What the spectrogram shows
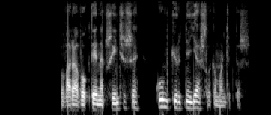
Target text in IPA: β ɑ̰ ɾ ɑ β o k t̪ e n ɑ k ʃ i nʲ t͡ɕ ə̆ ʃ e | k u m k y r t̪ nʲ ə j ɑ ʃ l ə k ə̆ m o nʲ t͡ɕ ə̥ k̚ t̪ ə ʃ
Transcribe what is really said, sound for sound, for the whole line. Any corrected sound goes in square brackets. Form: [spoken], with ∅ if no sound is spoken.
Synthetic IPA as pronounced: β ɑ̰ ɾ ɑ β o k t̪ e n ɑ k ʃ i nʲ t͡ɕ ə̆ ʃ e | k u m k y r t̪ nʲ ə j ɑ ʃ l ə k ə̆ m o nʲ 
